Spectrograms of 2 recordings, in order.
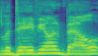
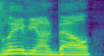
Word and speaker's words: Le'Veon Bell: eyes uh they had leavon Bell as the lead back and I pronounce it that way because that's how my son qu Quest would he thought his name was leavon Bell it's Le'Veon Bell but and he took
